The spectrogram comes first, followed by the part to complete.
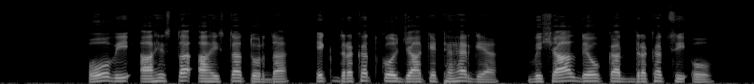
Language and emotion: Punjabi, neutral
